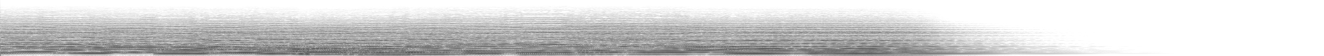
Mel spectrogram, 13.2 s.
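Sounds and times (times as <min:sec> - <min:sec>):
trumpet piece: 0:00.0 - 0:10.3.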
